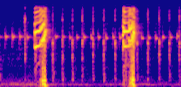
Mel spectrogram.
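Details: Lovebird calling to a rival with two loud, harsh shrieks about a second apart, over a soft background of steady high ticking chirps.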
